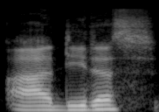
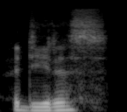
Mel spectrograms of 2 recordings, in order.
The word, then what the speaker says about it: Adidas: says but you know there's Adidas or Adidas uh Adidas yeah so there are different pronunciation I'm not saying that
